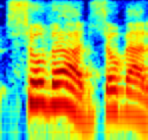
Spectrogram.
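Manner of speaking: high, loud "so bad" wail; exaggerated wail. Real, not acted. Laughing at his own bad sales record, high wail.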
